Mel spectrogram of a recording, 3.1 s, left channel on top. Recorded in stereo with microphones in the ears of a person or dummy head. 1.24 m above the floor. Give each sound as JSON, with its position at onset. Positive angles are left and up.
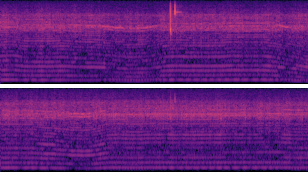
{"t": 1.7, "sound": "dripping", "side_deg": 65}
